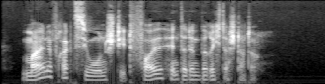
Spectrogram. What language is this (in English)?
German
